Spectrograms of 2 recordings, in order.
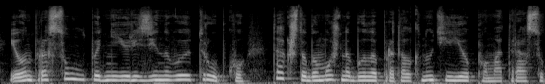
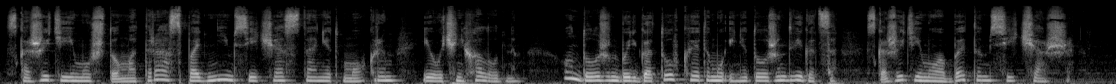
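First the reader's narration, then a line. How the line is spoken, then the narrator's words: Whisper. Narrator (Russian): прошептал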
